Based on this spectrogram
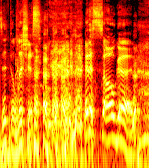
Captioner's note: laughs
